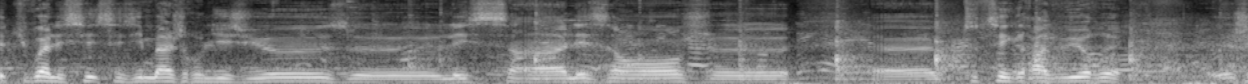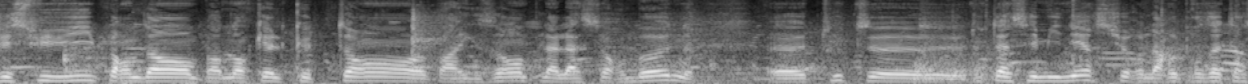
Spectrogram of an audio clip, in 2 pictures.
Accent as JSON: {"language": "French", "region": "Provence-Alpes-Côte d'Azur", "country": "France", "tie": "born or raised there", "said": "beaucoup bougé, en fait, voilà, parce qu'avec un papa dans l'armée, on passe de caserne en caserne, alors donc voilà... Mais j'ai grandi aussi en Provence"}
